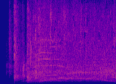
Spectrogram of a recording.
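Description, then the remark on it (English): A crowd bursts into loud, sustained applause and cheering, with dense clapping and whoops holding steady after a brief ragged start. “I like don't understand what they're cheering for.”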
